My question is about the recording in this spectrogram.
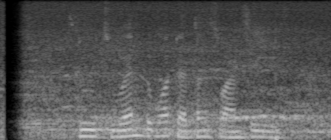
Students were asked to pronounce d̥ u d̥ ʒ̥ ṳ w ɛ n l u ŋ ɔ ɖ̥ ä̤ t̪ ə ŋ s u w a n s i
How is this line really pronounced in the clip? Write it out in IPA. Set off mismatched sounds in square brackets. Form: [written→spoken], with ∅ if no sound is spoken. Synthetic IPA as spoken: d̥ u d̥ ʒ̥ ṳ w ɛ n l u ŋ ɔ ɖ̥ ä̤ t̪ ə ŋ s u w a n s i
